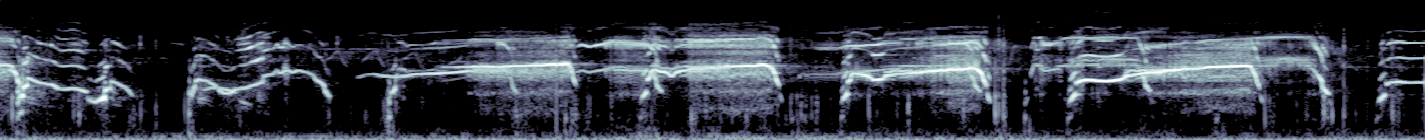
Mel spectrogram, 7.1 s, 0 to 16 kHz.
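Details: Black stork nestlings being fed in a Latvian nest at 04:53, 24 June 2016: wavering, looping squeals that build into loud, level, harmonic screams about a second long, repeated with short gaps.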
